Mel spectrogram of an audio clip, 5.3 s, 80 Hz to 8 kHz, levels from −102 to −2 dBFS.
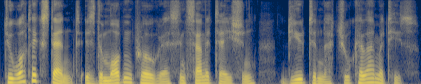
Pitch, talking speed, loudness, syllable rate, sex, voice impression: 110 Hz, 150 wpm, -20 LUFS, 5.1 syllables/s, male, very masculine, slightly old, thick, slightly tensed, slightly weak, slightly dark, soft, muffled, slightly fluent, slightly raspy, slightly cool, intellectual, slightly refreshing, sincere, calm, mature, slightly friendly, slightly reassuring, unique, slightly elegant, wild, slightly sweet, lively, very kind, modest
